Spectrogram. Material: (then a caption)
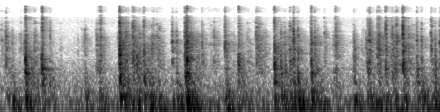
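Plastic. Fingertips type steadily on a black plastic ergonomic split keyboard with a hollow housing, resting on a cloth tablecloth. The quiet, rapid key taps are short and clicky with a dull, low hollow thud beneath them and a faint bright edge. Each keystroke dies away almost at once.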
